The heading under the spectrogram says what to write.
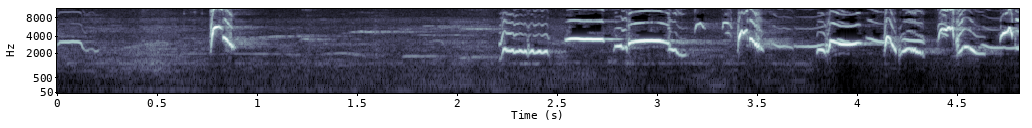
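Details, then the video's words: Oriental magpie-robin lure song meant to make other magpie-robins respond: near silence with one sharp high note early, then a burst of clear whistled phrases and rising-falling slurs over the final two and a half seconds. "PANCINGAN KACER MANAPUN AUTO RESPON NGEPLONG"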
